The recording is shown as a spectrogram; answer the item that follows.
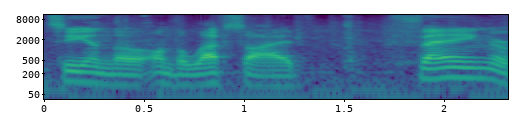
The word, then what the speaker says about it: Feng: But as you can see on the left side, Fang or Feng, however you say her name. I'm going to say Fang because that's how everybody says it. Although I don't think that's the correct pronunciation.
